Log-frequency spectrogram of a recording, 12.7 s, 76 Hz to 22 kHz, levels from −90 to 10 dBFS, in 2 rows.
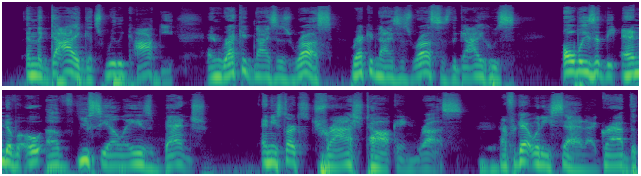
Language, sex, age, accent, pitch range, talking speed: English, male, 30-49, American, 115-180 Hz, 175 wpm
